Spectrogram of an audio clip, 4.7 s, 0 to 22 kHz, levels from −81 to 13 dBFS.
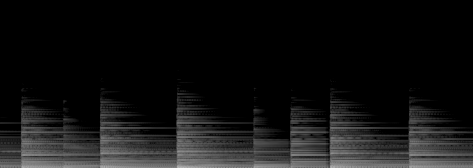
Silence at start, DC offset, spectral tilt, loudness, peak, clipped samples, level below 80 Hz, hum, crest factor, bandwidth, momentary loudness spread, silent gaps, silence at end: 0 s; under 0.1%; -6.5 dB/octave; -28 LUFS; -10 dBFS; under 0.1%; -44 dBFS; none; 18 dB; 9.6 kHz; 9 LU; none; 0 s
